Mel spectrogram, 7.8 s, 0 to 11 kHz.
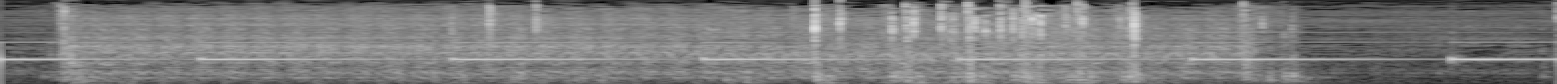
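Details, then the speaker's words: Van that sat about 4 years (2002 mentioned) cranks for several seconds under a repeating warning chime but never catches, even after gas was added; owner suspects no spark, cause unconfirmed. "um I think we definitely got no spark I give up piece of bees"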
